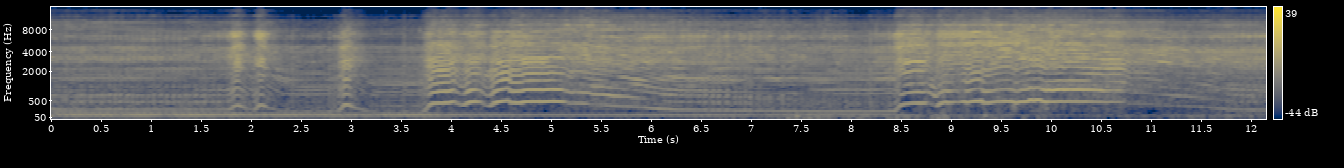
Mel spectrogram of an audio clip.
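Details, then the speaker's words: Nitro RC truck (LST, replacement engine) after a homemade carb rebuild, previously died whenever the glow igniter was removed: high buzzing engine flares and sags unevenly on throttle blips, hanging high and sharp; running super lean at the bottom end. "You can tell she's just running super lean, at least on the bottom end."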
